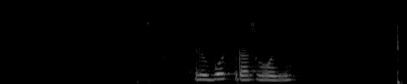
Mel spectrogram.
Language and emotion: Russian, neutral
